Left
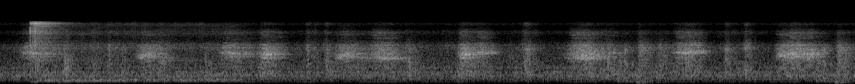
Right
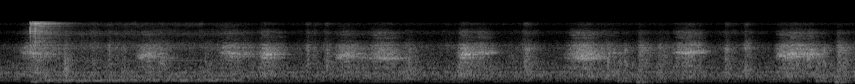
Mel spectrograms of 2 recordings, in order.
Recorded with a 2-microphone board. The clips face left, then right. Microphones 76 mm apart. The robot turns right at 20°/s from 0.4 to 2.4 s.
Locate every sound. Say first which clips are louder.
0.3 s a dropped coin: even; 25° right (ahead or behind), 1.7 m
